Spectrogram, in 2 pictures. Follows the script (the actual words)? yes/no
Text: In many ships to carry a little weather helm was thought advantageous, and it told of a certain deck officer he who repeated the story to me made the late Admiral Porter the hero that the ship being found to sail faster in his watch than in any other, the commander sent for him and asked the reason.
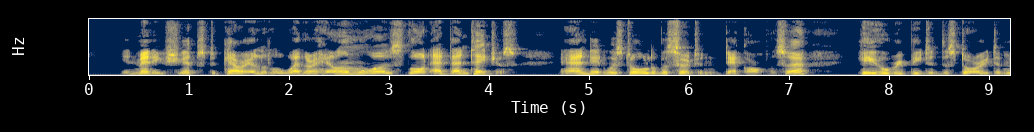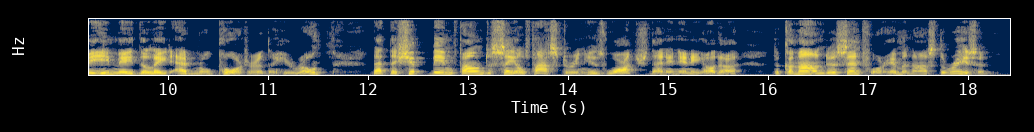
no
